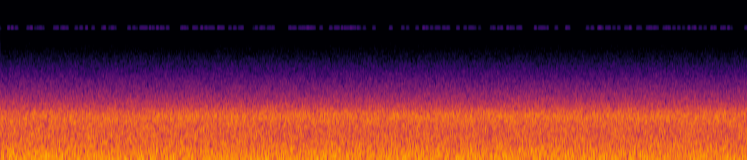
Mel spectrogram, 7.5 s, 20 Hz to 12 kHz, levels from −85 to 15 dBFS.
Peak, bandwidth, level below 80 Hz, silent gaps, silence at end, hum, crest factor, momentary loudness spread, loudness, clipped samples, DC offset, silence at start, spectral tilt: 0 dBFS; 3.1 kHz; -18 dBFS; none; 0 s; none; 10 dB; 1 LU; -13 LUFS; under 0.1%; under 0.1%; 0 s; -12 dB/octave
